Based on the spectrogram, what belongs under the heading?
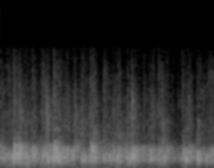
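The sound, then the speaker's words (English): An audience claps steadily as a hand clap of praise to the Lord, the dense applause a continuous wash of hand claps that holds at an even level from start to finish. “Let's give the Lord a hand clap of praise in this place.”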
